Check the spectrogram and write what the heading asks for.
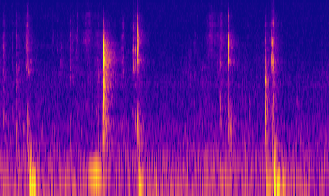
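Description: Tarot cards being handled and laid down onto a spread: a few faint, irregularly spaced clicks and taps as cards are flicked from the deck and set in place.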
